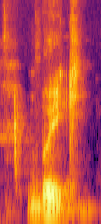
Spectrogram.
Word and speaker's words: Bouygues: to work together, has ever been able to pronounce the name of that company properly. So it's not you, it's us. Wages. Bouygues.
